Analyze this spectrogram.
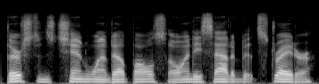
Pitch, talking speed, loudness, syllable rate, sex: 115 Hz, 205 wpm, -16 LUFS, 4.5 syllables/s, male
